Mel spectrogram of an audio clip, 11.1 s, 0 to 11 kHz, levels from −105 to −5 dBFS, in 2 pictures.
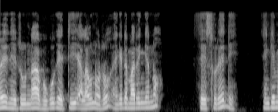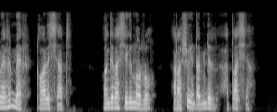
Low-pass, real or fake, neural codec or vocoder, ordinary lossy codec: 7.2 kHz; real; none; none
